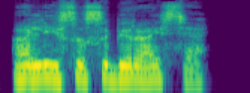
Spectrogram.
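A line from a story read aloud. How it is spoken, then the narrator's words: Hoarse, coughing, out of breath. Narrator (Russian): хрипло проговорил, закашлявшись из-за сбитого дыхания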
